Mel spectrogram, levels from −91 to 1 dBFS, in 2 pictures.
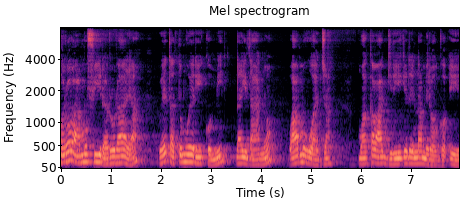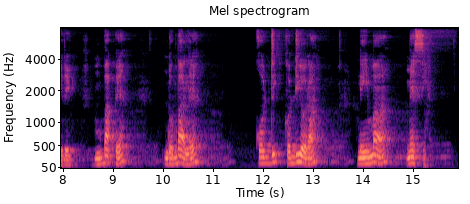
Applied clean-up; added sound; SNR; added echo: none; none; none; reverberation time 0.9 s.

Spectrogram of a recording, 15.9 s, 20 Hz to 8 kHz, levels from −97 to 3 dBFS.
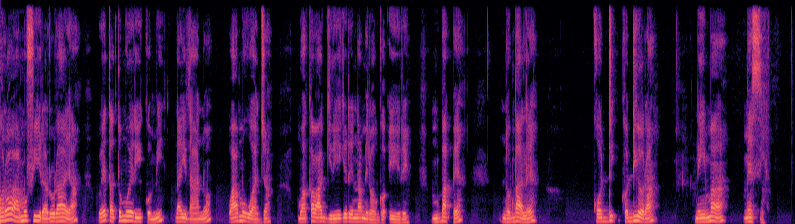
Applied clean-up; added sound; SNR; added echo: none; none; none; none.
